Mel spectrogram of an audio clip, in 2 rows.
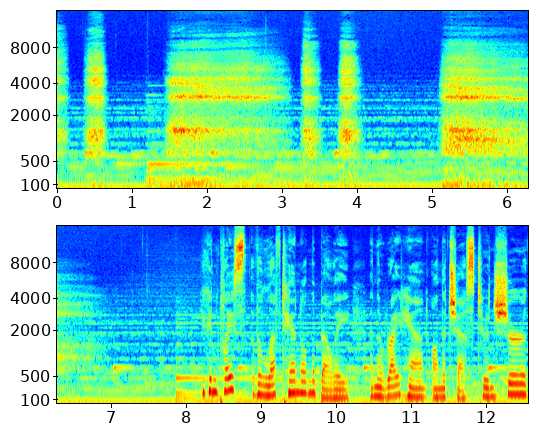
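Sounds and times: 
breathwork-style mouth breathing with two inhales and a relaxed exhale: 0.0s - 0.8s, 1.4s - 4.2s, 5.1s - 7.1s
speech: 8.2s - 12.5s.

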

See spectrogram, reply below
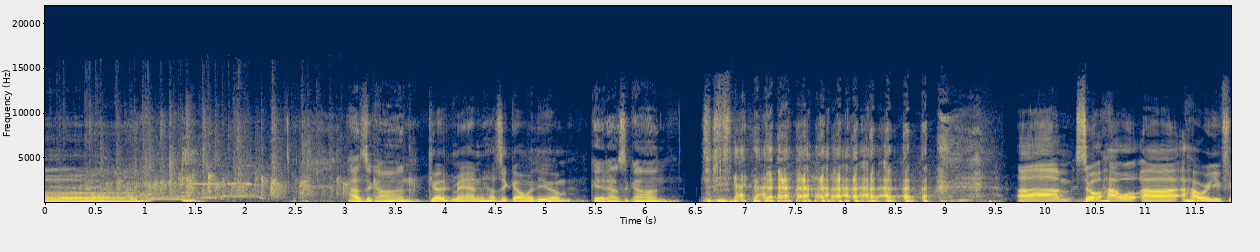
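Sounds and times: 
audience clapping: 0.0s - 4.0s
speech: 3.1s - 11.8s
laughter: 6.6s - 9.7s.

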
